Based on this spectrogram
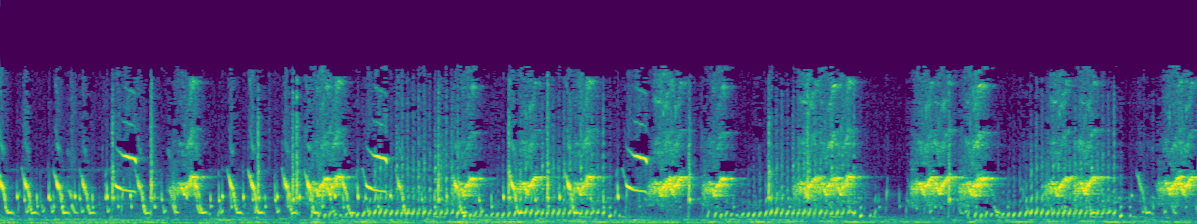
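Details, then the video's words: Java sparrow lure call for trapping, a bird of rice fields and farmland. Bursts of bright chattering chirps in pulses about every two seconds, with occasional sharp high whistles over a faint low background hum. "AMPUH SUARA PIKAT BURUNG GELATIK JAWA"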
